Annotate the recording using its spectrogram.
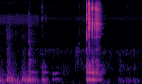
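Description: A short, sharp clatter of a few quick hard clicks about halfway through, with soft low handling sounds before it.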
